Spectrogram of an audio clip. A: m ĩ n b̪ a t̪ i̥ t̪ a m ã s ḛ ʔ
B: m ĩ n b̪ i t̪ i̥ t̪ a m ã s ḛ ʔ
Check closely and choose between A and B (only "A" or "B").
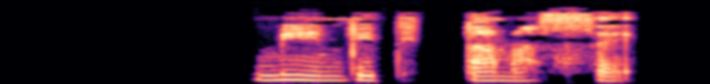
B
